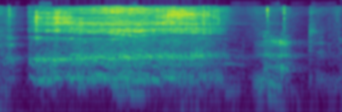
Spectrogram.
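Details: A sleeping dog heard during a podcast gives a single rough, breathy snore, followed by a brief softer sound.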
